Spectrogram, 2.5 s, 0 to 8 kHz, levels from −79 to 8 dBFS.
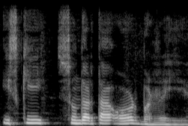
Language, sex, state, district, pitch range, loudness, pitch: Hindi, male, Bihar, Patna, 150-205 Hz, -17 LUFS, 190 Hz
